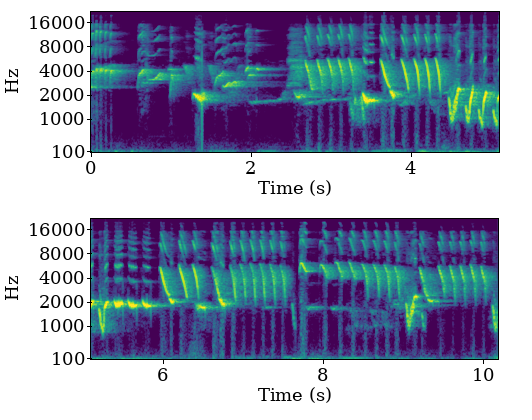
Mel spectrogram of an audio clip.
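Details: White-rumped shama provocation song to make other shamas sing: long energetic stream of rapid repeated notes, high rattling bursts and descending slurs, very loud and almost unbroken for ten seconds.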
